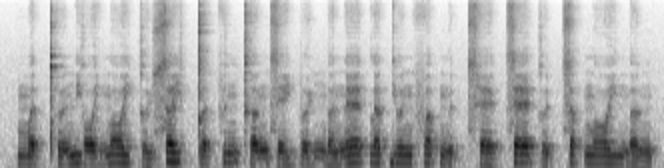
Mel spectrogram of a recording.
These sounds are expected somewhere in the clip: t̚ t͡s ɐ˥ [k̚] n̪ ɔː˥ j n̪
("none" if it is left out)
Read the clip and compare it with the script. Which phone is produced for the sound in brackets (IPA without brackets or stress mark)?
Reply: p̚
